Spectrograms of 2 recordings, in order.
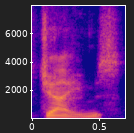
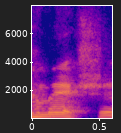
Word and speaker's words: James: And his name was James, and he goes James. They're calling it Hamesh, and and they say things like, "Oh no, I can handle English food.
